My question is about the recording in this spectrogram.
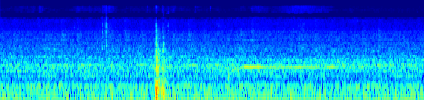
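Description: Steady low background hum in a kitchen, with one sharp knock of kitchenware a little over two seconds in and a faint steady tone for about a second and a half in the second half.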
